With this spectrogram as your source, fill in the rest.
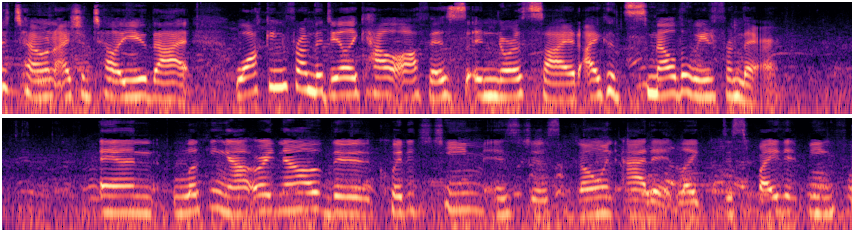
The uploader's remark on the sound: report live from the event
